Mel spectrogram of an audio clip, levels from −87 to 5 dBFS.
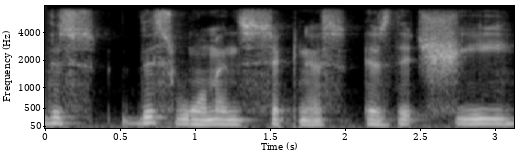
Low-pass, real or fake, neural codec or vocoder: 7.2 kHz; real; none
